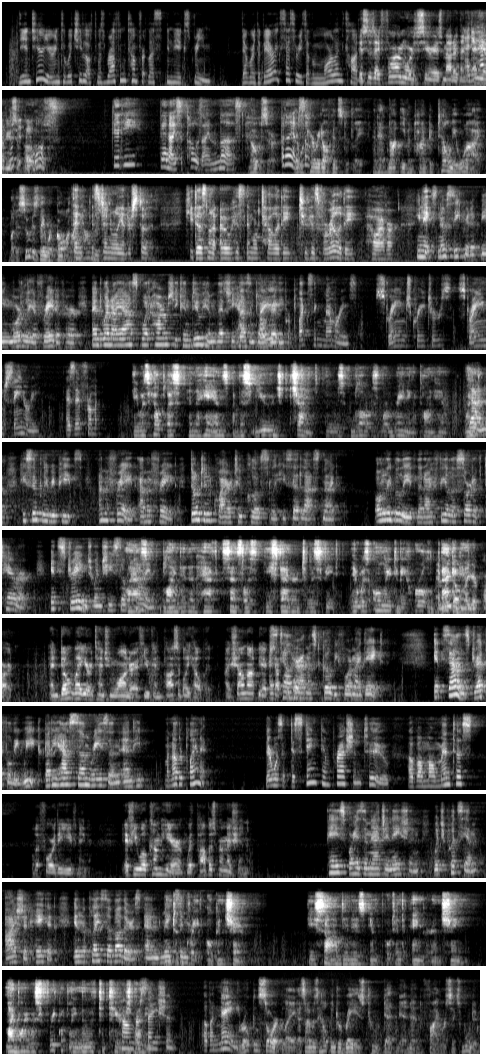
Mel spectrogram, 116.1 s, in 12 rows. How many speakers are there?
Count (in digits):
8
